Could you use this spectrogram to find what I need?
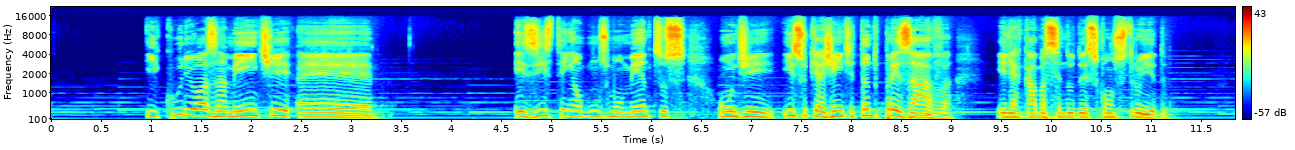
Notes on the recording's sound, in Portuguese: Pregação transmitida ao vivo.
